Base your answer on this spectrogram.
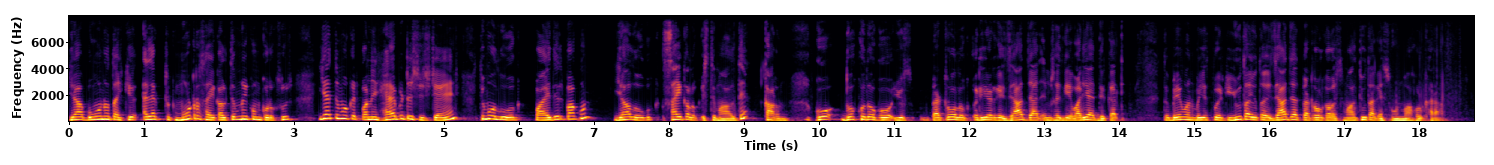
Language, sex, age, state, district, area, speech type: Kashmiri, male, 45-60, Jammu and Kashmir, Srinagar, urban, spontaneous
